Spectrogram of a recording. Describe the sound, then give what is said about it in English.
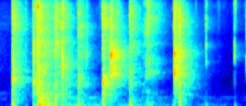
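A hand bangs on a table about ten times in an uneven rhythm, with loud thumps and a short ring after each hit. No one speaks. “Bang on the fucking table then.”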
